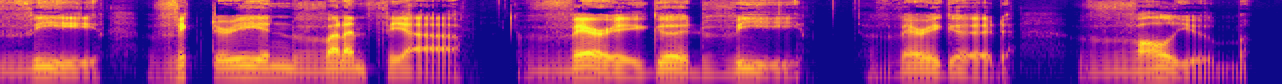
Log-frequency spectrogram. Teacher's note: V vibrating my lips volume vibrating activating the vocal chords okay the V is like a vocalized F · the V is essentially an F with the vocal chords activated so we start with the F we add the vocal chords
